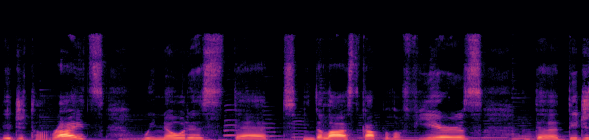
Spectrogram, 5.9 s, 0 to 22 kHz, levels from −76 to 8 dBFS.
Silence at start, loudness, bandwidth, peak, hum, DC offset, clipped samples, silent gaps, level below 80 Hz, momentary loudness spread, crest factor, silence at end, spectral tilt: 0 s; -18 LUFS; 17 kHz; 0 dBFS; none; under 0.1%; under 0.1%; none; -46 dBFS; 19 LU; 20 dB; 0 s; -5 dB/octave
